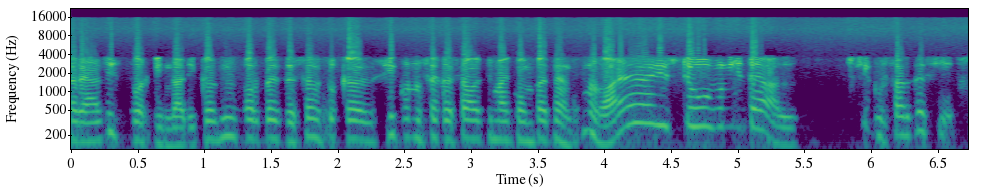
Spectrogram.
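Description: In a dry, close sound with no echo, a man speaks at a high pitch with lively intonation. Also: moderate pace. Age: 40s. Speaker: caller. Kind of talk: call-in comment. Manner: halting, many fillers.

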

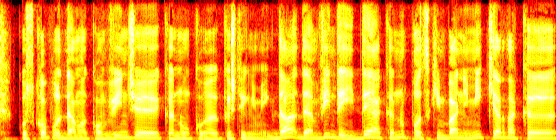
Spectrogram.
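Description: A man's somewhat breathy voice at a moderate pace. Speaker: radio host, journalist. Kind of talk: radio debate show.

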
